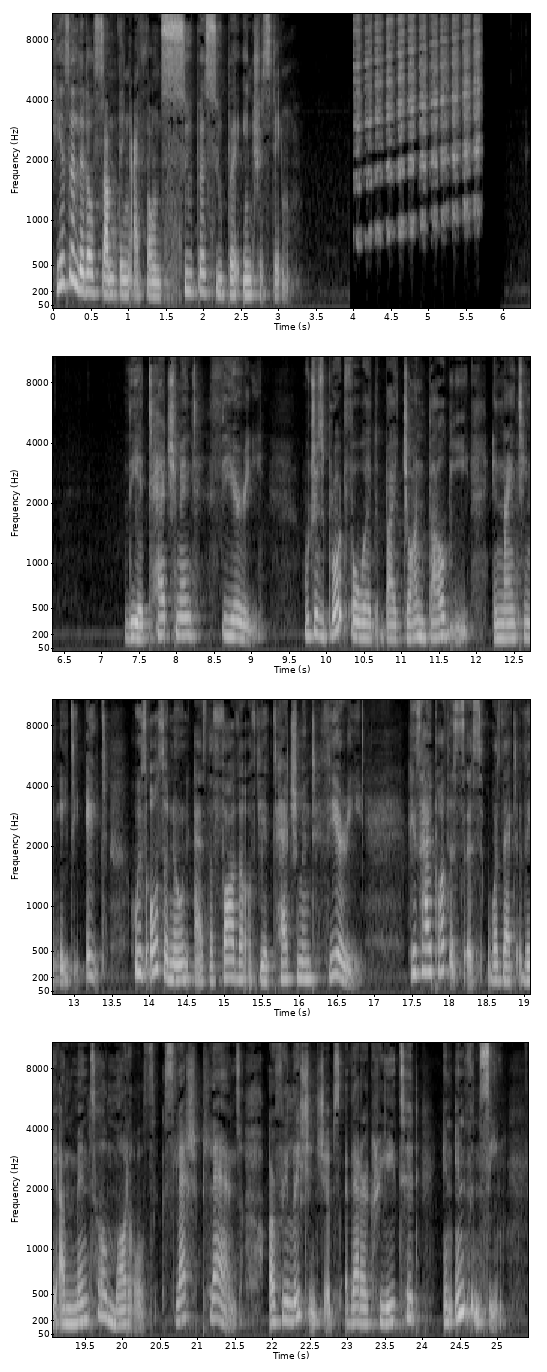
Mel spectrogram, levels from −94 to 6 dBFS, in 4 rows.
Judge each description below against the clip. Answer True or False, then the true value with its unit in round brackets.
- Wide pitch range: False (4.3 semitones)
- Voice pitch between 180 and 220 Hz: True (190 Hz)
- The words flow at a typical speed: False (115 wpm)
